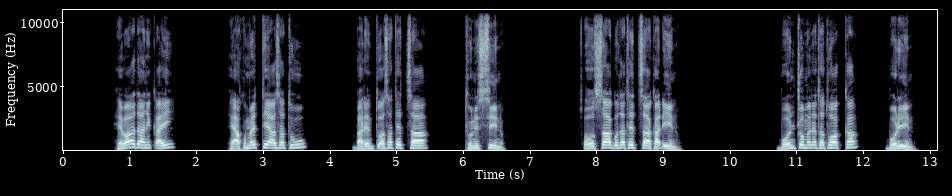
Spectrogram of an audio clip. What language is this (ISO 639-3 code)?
dwr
